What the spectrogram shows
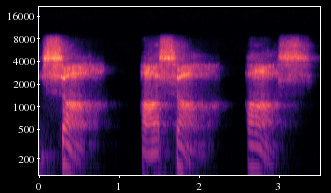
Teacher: Tenemos la lengua subida hacia la parte de los alveolos. Ahí se produce la fricación, es decir, el aire va saliendo lentamente y sin vibración de cuerdas vocales. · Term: Alveolar fricativo sordo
